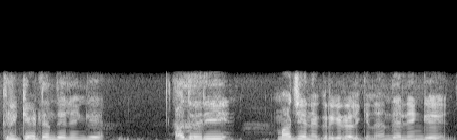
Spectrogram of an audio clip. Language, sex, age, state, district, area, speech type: Malayalam, male, 18-30, Kerala, Kasaragod, urban, spontaneous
